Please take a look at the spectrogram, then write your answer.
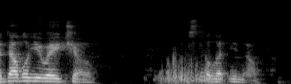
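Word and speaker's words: WHO: I say the so if I'm referring to the World Health Organization I say the the wh just to let you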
